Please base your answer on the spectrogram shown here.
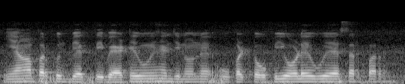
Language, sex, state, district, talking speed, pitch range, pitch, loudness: Hindi, male, Uttar Pradesh, Shamli, 220 wpm, 120-130 Hz, 130 Hz, -17 LUFS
